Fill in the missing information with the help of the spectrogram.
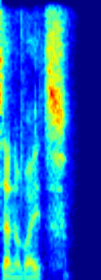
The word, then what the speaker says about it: Cenobites: So first of all, it's pronounced Cenobites.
